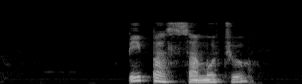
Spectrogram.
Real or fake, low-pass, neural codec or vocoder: real; 7.2 kHz; none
